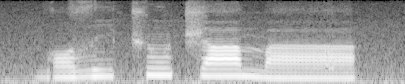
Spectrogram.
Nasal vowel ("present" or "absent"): present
